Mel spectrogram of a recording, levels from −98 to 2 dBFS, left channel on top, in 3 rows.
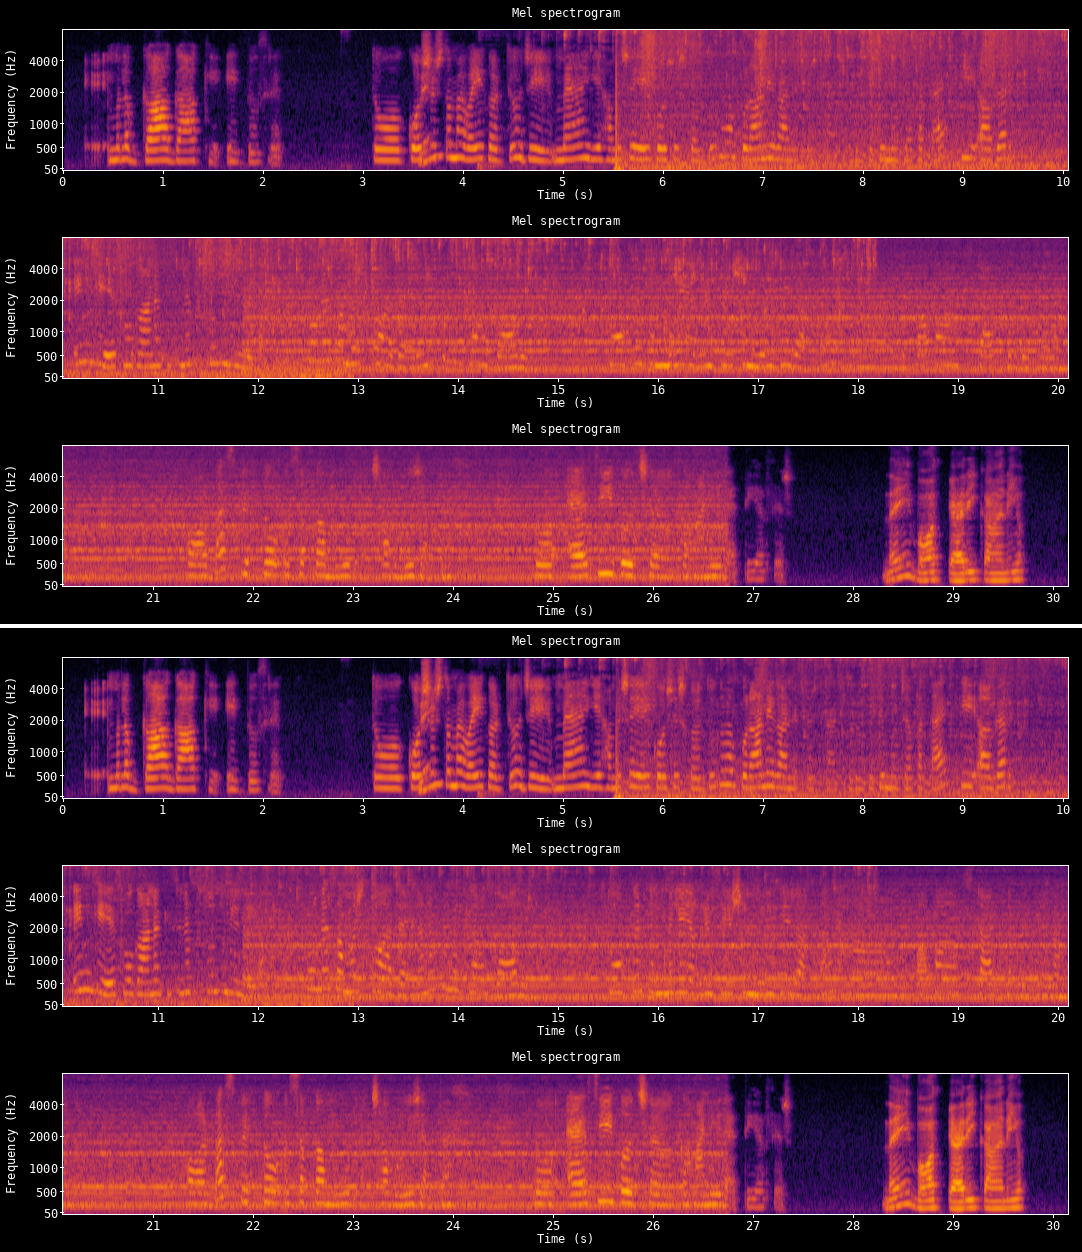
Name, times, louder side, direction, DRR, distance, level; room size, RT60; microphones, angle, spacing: voice 1, 0.3-2.2 3.1-9.6 10.1-12.1 12.5-14.8 15.5-20.4 21.3-27.4, right 1 dB, 30° right, 0.6 m, -32 dB
sound 1, 2.8-2.9 4.1-18.2, left 6 dB, 55° left, 0.8 m, -40 dB
sound 2, 5.5-12.9, left 5 dB, 85° left, 0.5 m, -34 dB
Engine, 11.8-26.7, right 1 dB, 10° left, 0.7 m, -32 dB
voice 2, 28.3-29.7, right 4 dB, 85° right, 0.7 m, -26 dB
2.2 x 2.1 x 2.6 m
head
